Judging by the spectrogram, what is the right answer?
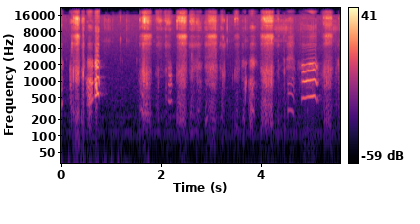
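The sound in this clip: A dog wheezing and snorting in a series of short, rough breathy bursts, with a few squeaky, whine-like tones mixed in.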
